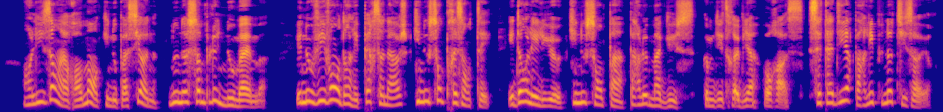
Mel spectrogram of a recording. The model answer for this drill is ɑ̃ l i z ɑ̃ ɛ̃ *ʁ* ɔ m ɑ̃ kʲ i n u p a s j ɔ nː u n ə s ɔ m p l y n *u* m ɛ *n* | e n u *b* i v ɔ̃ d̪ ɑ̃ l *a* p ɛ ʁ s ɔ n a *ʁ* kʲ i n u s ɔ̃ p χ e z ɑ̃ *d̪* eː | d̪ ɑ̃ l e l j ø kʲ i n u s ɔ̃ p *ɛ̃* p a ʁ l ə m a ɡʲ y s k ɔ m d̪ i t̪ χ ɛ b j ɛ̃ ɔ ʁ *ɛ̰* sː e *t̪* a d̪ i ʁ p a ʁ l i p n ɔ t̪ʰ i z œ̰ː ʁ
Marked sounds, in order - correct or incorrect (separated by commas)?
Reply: correct, correct, incorrect, incorrect, incorrect, incorrect, incorrect, correct, incorrect, correct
